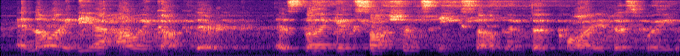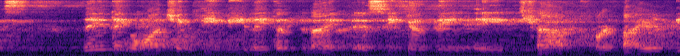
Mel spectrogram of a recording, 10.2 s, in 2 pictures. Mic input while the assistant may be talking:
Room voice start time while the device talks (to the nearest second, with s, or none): none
